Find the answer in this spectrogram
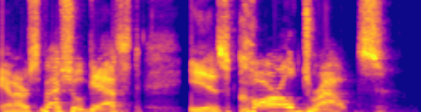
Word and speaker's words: Carl Drautz: our special guest is Carl droughts did I say it right you said it right that is German isn't it it is it is German absolutely and uh Carl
